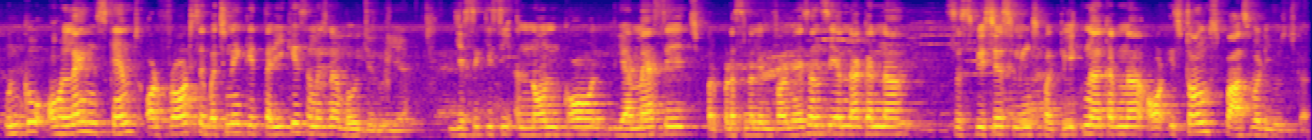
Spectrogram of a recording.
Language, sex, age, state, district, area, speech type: Urdu, male, 18-30, Bihar, Darbhanga, rural, spontaneous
